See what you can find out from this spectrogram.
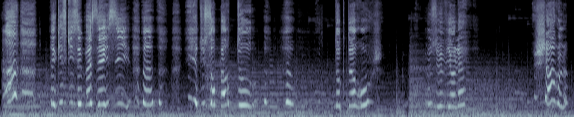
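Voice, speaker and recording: Very high-pitched, eager little boy. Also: takes it slowly, long pauses, music in the background. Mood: frightened, pleading. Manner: childlike, wide-eyed, excitable. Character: eager seven-year-old boy intern aboard a space crew. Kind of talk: French audio drama acting.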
